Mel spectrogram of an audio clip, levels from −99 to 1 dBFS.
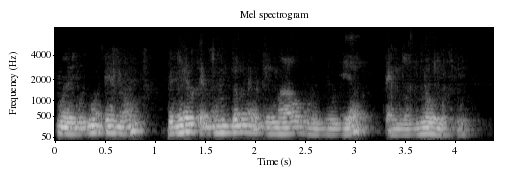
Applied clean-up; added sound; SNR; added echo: neural mask model DeepFilterNet 3.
